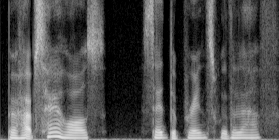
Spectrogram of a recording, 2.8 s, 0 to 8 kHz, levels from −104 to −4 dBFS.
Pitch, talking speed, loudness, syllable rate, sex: 155 Hz, 170 wpm, -23 LUFS, 4.8 syllables/s, female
